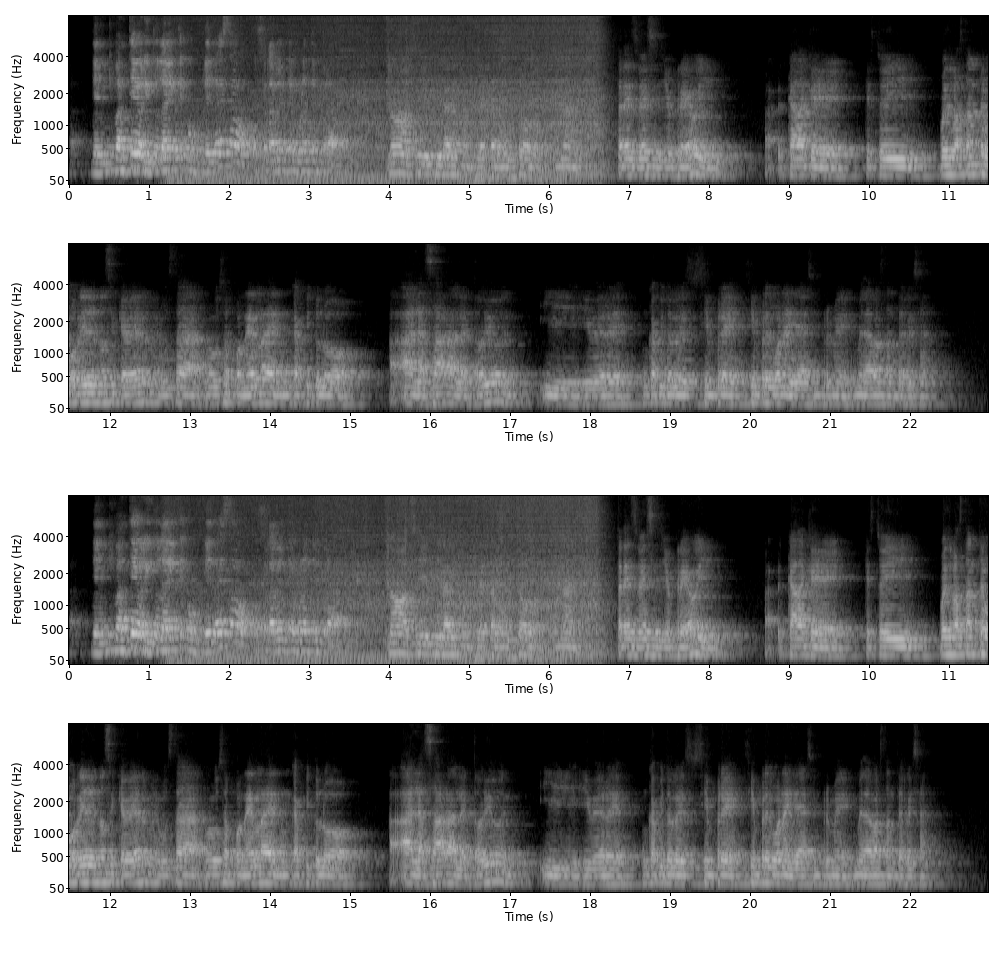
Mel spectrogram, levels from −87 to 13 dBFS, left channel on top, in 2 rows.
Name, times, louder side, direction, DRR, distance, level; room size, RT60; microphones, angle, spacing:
voice 1, 0.3-3.4, right 1 dB, 25° left, -5 dB, 1.1 m, -22 dB
sound 1, 1.1-6.6, right 1 dB, 55° right, 1.0 m, -34 dB
voice 2, 4.0-6.4 6.9-8.2 8.7-10.6 10.9-15.1 15.5-17.0 17.4-22.2, equal, 30° right, 4 dB, 0.6 m, -25 dB
7.3 x 2.5 x 2.7 m, 0.88 s
head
